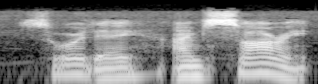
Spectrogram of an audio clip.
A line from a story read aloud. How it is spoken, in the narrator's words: Tears started into the boy's eyes, and he whispered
